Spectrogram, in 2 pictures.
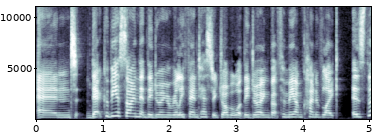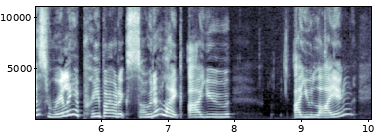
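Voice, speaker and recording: At a moderate pace, the woman speaks in a high register. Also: ordinary pitch variation. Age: 20s. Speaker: podcast host. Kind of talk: casual chat. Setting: bedroom. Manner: casual, rambling pace with fillers. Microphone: self-recorded, audio may be poor.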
